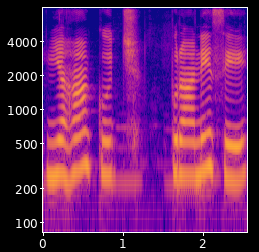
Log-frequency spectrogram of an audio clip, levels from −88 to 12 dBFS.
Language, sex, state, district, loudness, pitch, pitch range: Hindi, female, Himachal Pradesh, Shimla, -15 LUFS, 260 Hz, 250-280 Hz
